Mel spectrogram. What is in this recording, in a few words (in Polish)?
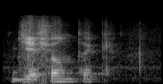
"dzesatek", kurpiow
